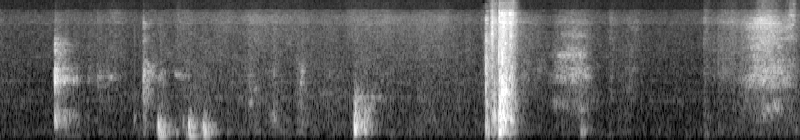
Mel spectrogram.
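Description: Scattered light clicks, knocks and rustles of objects being handled and set down on a tabletop, with one sharper knock about two and a half seconds in.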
